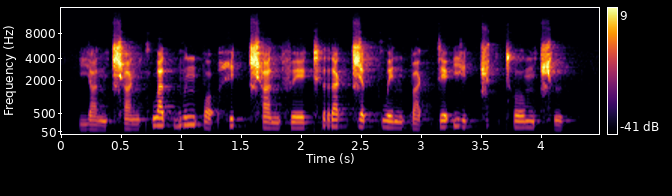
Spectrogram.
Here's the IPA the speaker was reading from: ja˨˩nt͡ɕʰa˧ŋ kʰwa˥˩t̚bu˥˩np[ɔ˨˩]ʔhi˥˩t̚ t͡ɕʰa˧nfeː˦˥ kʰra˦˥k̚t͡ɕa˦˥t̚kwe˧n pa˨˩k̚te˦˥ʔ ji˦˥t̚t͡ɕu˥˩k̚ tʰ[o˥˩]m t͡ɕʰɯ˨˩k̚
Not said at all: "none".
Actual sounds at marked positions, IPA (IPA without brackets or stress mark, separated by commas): ɔ˨˩, oː˥˩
